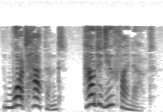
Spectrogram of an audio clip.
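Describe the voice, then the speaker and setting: A woman's voice: on the high side, big pitch swings, measured pace, husky, exaggerated voice. An actress playing a young English woman detective in a radio drama, earnest and intent as she questions and accuses. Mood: shocked, probing. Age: young adult. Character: young woman private detective, earnest, probing, morally shocked.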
